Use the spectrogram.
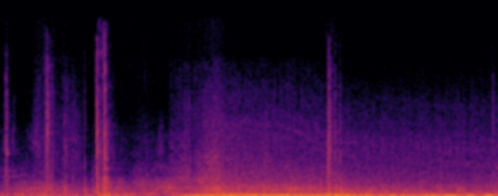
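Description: A car in Mafia Definitive Edition, a few clicks and thumps like a door or handling noises, then the engine starts up and hums steadily as it pulls away, fairly close.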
